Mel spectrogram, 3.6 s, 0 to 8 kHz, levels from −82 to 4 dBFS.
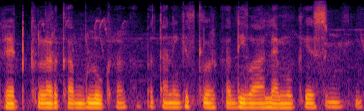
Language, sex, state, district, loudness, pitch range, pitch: Hindi, male, Bihar, West Champaran, -17 LUFS, 110-120 Hz, 115 Hz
